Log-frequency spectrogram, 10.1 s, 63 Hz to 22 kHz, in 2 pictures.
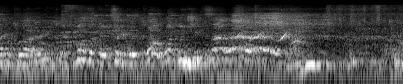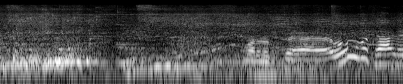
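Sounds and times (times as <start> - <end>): toilet flushing water rush: 4.3 - 6.4.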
